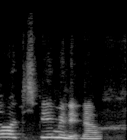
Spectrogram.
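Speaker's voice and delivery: very quiet, soft, hushed murmur. Retelling what he said once he started, imitating his really soft voice. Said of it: "he starts doing that really soft voice".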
